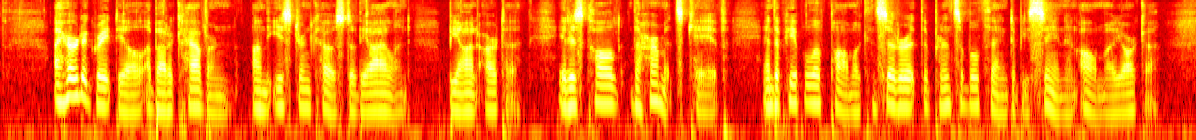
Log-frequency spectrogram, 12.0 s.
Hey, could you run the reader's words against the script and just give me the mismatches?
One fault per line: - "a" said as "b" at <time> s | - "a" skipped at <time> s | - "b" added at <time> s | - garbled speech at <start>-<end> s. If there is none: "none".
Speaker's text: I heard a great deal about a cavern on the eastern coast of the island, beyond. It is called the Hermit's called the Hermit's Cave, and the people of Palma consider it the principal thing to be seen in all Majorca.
- "Arta" added at 4.8 s
- "called the Hermit's" skipped at 6.8 s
